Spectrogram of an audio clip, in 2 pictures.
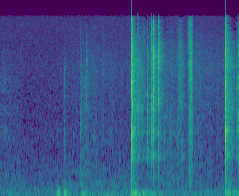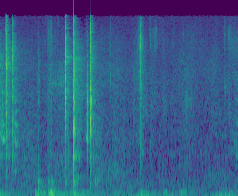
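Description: Hand pop-rivet tool being squeezed on a rivet set through a metal hammer handle: a run of sharp metallic clicks and snaps, loudest about two and a half and four and a half seconds in, with a last click near the end.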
